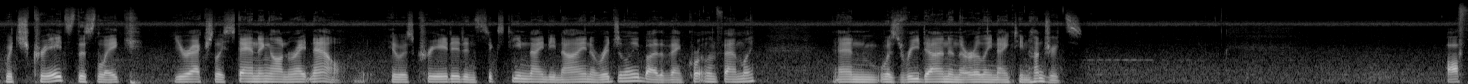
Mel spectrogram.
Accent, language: American, English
